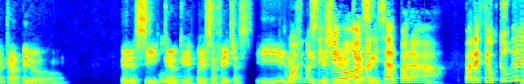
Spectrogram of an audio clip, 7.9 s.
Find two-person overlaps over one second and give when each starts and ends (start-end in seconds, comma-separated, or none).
4.3-6.0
